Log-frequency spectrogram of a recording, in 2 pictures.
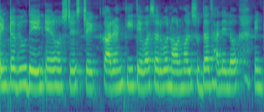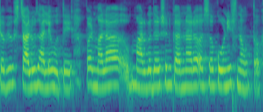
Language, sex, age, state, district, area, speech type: Marathi, female, 18-30, Maharashtra, Raigad, rural, spontaneous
